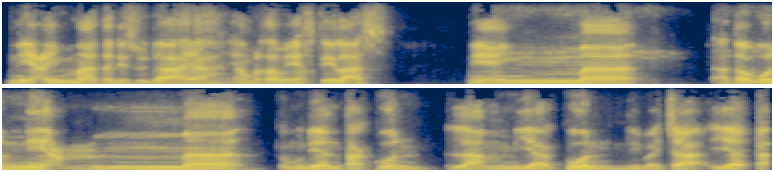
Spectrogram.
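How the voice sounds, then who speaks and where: A man's voice: a little high, sharp tone, muffled recording. A young man teaching an online lesson on variant Quranic readings, listing words and chanting short phrases. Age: young adult.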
